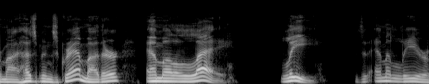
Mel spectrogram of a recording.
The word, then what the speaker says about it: Leigh: Lee. Is it Emma Lee or Leigh? L E I G H is Lee.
